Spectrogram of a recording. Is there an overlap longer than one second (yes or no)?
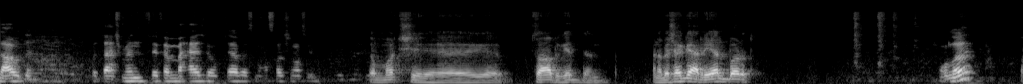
no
